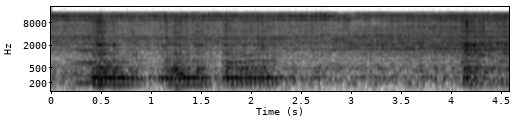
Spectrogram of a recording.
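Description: Chester Model B Super 3-in-1's milling head running, a 16 mm end mill cutting across a mild steel plate about half a millimetre deep: a steady cutting noise, with a humming tone that comes and goes over the first couple of seconds.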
